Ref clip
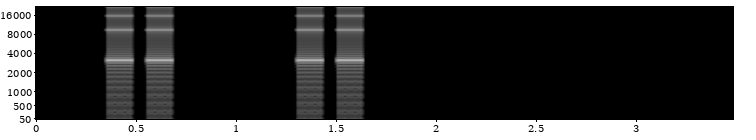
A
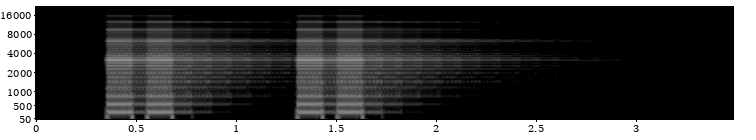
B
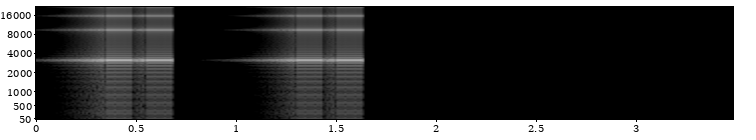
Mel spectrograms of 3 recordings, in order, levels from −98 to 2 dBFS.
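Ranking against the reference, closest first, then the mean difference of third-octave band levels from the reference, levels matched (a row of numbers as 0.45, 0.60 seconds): B, A; 1.0, 16.0 decibels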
